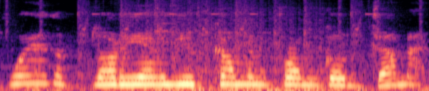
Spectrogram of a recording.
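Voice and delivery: high, fast flustered outburst; startled yelling. Real, not acted. Gamer ambushed by enemies, fast high flustered shout. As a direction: caught off guard and rattled. Attacked mid-run in game.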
